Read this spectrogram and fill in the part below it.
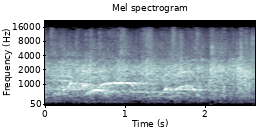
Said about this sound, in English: why don't you guys stand? Big round of applause. There we go.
